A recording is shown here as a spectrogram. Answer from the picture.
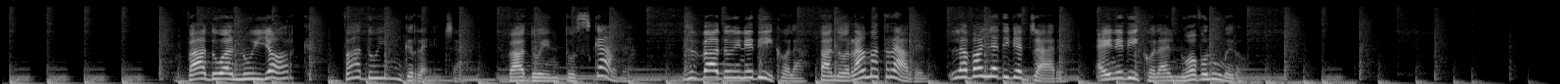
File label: Spot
